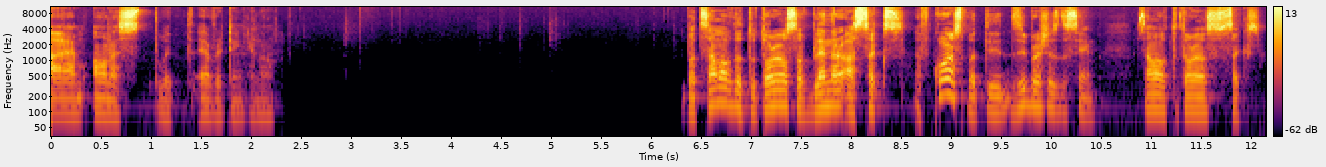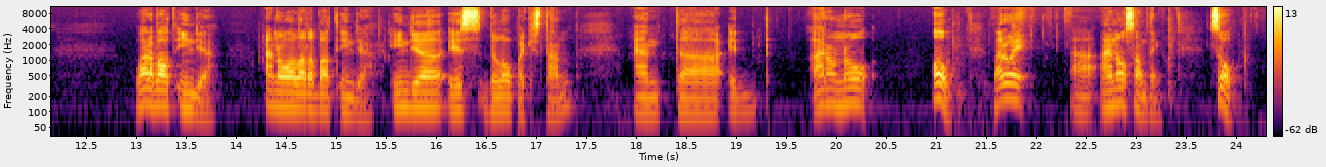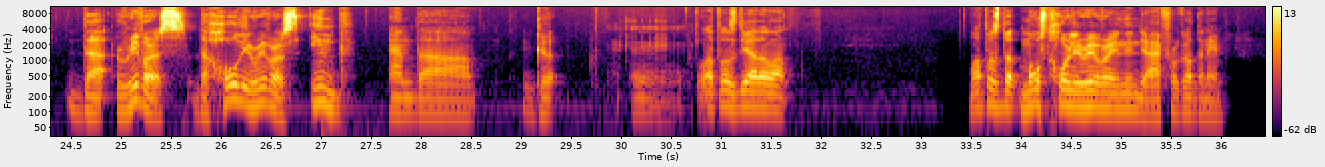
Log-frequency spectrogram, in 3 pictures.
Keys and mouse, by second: 4.0-6.3 alt+shift+right drag, 6.3-36.4 ctrl+alt+drag.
